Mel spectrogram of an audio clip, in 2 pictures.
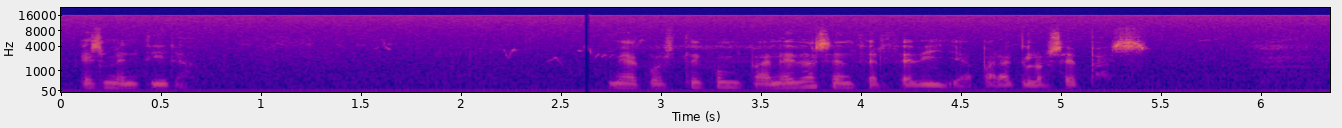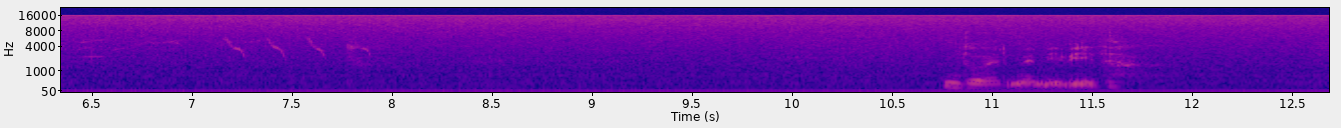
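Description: A young woman speaks softly and tenderly, close by.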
